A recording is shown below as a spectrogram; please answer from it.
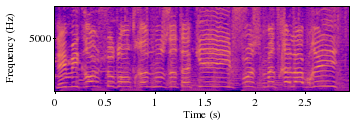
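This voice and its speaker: A woman voicing an excitable, fearful young boy hippo in a children's cartoon, anxious and dramatic. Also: extremely high pitch, brisk, loud music behind the voice. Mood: panicked. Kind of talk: animated children's cartoon acting.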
